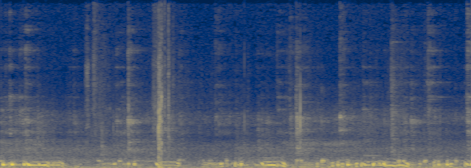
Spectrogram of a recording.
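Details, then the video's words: Continuous low, burbling pigeon coos, several overlapping rolling phrases with wavering pitch, possibly more than one bird, plus a sharp click or tap near the middle and soft background noise. "कबूतर की आवाज || kabutar ki awaz || Pigeon Sound"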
